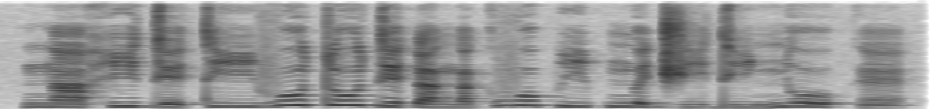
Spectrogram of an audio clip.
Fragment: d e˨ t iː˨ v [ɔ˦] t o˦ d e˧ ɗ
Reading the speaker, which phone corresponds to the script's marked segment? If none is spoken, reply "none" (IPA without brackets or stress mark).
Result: o˦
